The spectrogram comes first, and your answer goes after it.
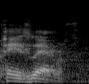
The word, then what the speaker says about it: Pan's Labyrinth: Pan's Labyrinth.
